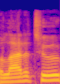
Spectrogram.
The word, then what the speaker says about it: latitud: If you didn't take the e off in Spanish, it would be latitude, because in Spanish you have to pronounce every single vowel. So they drop the vowel in Spanish and it keeps the same sound.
